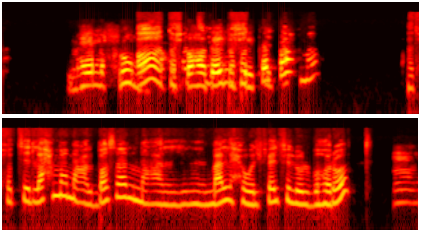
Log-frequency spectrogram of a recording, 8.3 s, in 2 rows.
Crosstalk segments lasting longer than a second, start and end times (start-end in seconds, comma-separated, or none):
1.4-2.8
